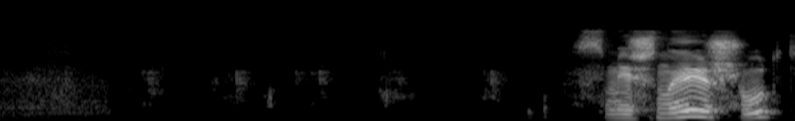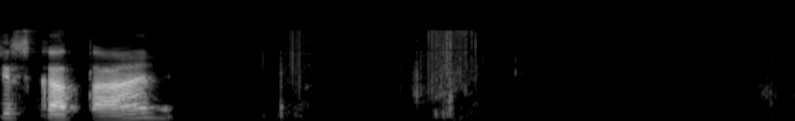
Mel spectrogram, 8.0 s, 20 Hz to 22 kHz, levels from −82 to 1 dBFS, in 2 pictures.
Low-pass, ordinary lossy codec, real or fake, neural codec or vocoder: none; none; real; none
